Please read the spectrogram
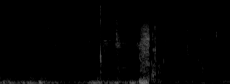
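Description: Faint splashes and squelches of hands digging in shallow muddy water along a ditch bank, a few short sloshes about a second in and just before the middle.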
